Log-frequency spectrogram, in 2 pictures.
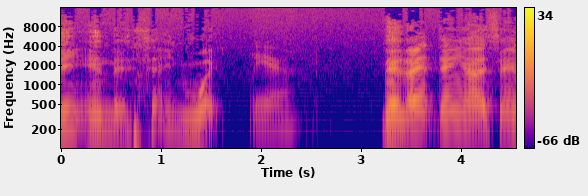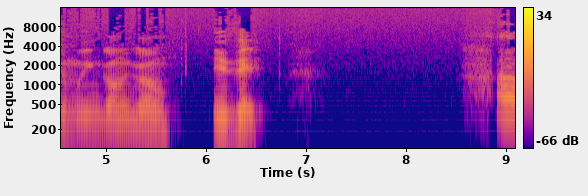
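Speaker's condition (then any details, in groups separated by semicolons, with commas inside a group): Cerebral palsy; from birth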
